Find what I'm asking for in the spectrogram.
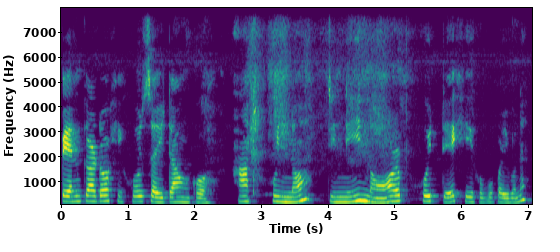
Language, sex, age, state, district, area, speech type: Assamese, female, 45-60, Assam, Majuli, rural, read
